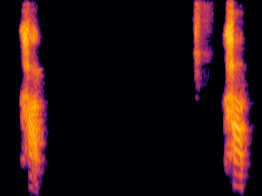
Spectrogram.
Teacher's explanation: Can you hear that we do not fully pronounce the final consonant sounds when it is in the final position? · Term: 기역 Batchim sound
